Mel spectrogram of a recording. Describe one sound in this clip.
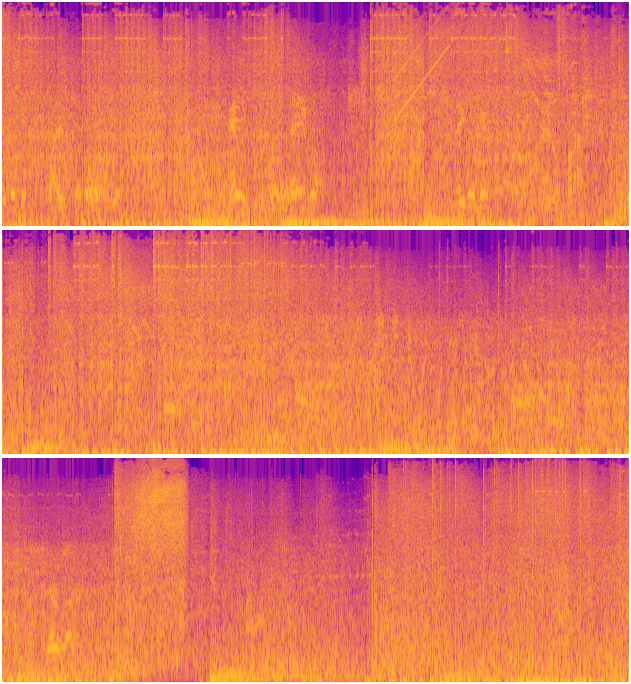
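Automatic gunfire rattles in quick bursts.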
